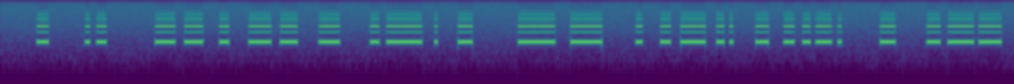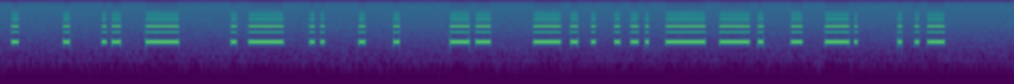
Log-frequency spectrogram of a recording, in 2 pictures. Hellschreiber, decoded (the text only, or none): none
